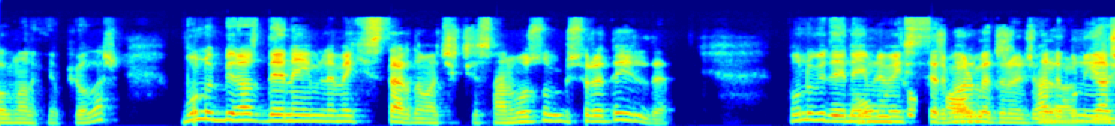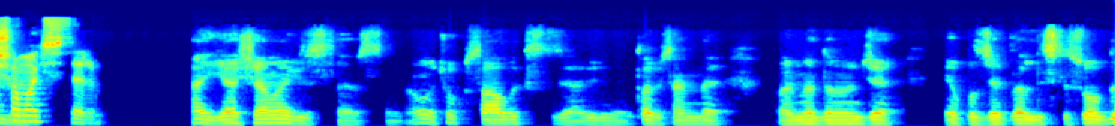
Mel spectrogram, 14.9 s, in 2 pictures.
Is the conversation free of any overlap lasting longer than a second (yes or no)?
no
